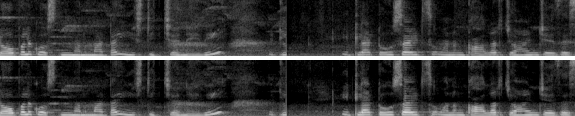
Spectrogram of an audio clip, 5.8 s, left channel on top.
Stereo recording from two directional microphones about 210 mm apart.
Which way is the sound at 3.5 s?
20° right (ahead or behind).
